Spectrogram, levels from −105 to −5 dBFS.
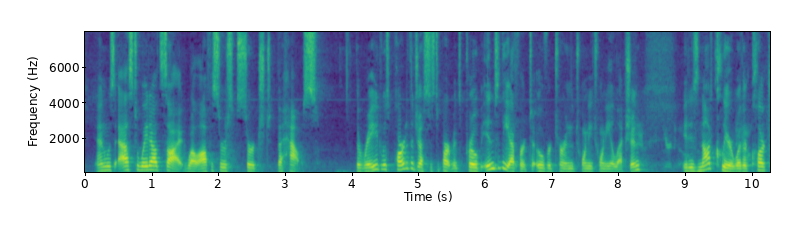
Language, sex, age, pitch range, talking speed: English, female, 30-49, 180-270 Hz, 200 wpm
